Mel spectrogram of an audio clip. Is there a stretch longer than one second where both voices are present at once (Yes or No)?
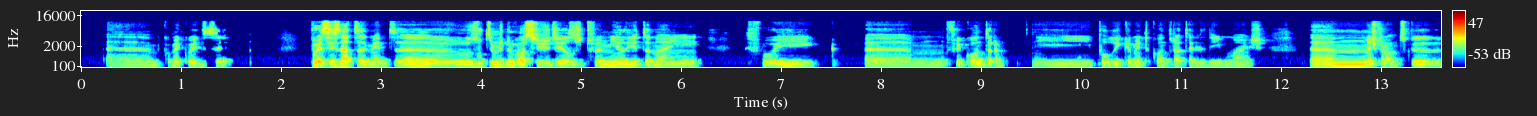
No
